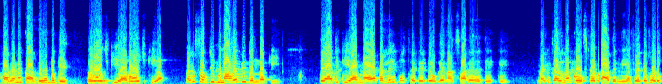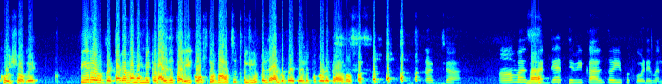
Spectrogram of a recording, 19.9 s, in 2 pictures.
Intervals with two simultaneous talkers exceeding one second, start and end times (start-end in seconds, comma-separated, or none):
none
